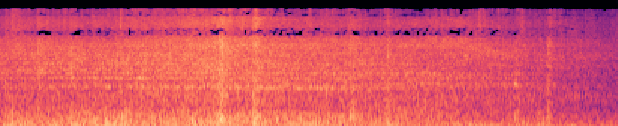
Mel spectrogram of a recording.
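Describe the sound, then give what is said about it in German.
A red pedal-powered rail draisine, rented by tourists, rolls along the tracks of an old railway line beside a cycle path. It makes a steady, broad rumbling rail noise with faint clicking, unbroken and without voices. “Auf einem Abschnitt fahren rote Draisinen, Touristen haben sich eine geliehen, treten in die Pedale”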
